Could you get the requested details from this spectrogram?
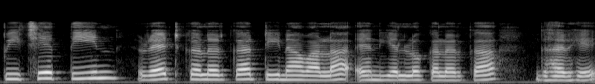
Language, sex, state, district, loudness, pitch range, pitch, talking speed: Hindi, female, Arunachal Pradesh, Lower Dibang Valley, -15 LUFS, 200-245 Hz, 215 Hz, 130 wpm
